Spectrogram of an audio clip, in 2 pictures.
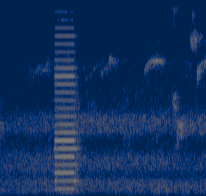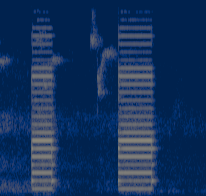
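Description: A gas detector gives short, shrill electronic beeps.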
